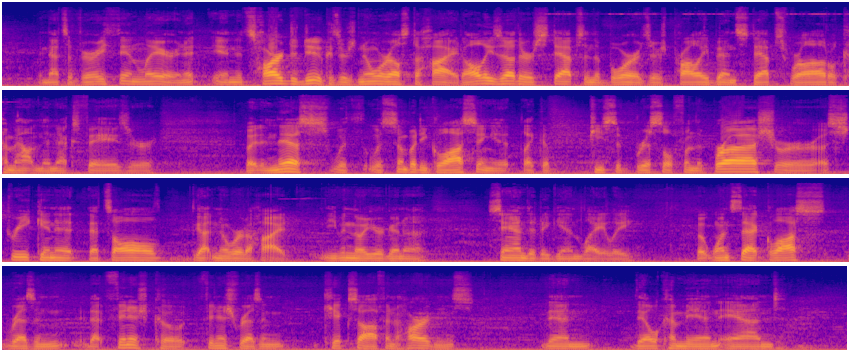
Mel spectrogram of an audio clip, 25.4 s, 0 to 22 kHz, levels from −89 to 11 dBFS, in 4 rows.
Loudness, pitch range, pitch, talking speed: -18 LUFS, 95-110 Hz, 100 Hz, 220 wpm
